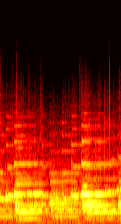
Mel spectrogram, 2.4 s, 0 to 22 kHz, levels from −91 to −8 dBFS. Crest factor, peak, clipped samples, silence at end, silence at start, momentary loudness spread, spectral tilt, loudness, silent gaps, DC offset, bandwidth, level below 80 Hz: 14 dB; -8 dBFS; under 0.1%; 0 s; 0 s; 8 LU; -10 dB/octave; -23 LUFS; none; under 0.1%; 5.4 kHz; -50 dBFS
